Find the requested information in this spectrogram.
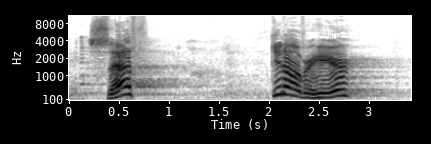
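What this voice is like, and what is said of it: Loud, booming, deep radio voice. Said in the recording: “this loud, booming radio voice ... in his deep radio voice”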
